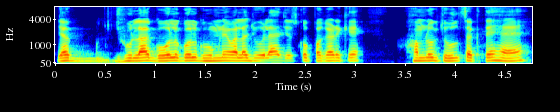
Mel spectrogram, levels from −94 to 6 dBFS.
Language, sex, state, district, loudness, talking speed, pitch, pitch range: Hindi, male, Jharkhand, Garhwa, -18 LUFS, 175 wpm, 150 Hz, 145-160 Hz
